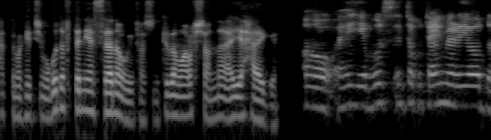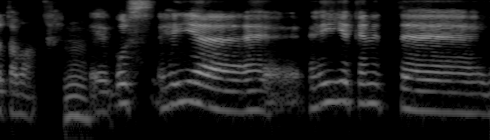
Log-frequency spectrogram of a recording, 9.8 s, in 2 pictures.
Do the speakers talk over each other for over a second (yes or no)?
no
